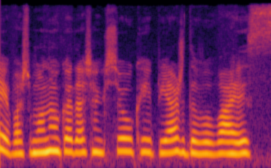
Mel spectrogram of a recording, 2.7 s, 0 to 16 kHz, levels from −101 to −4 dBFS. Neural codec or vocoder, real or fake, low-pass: none; real; 14.4 kHz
